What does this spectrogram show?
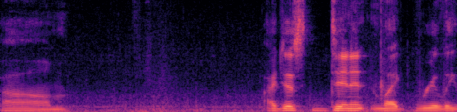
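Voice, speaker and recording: The man's tone is calm and relaxed. His pace is very slow. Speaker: game streamer. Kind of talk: casual live stream chat. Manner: calm, relaxed; halting.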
